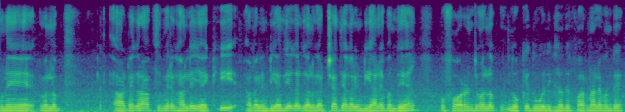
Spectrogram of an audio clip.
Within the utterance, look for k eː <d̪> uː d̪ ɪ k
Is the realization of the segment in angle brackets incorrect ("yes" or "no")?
no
